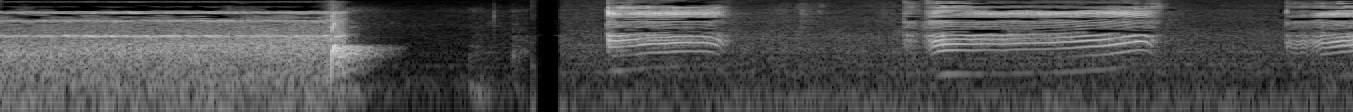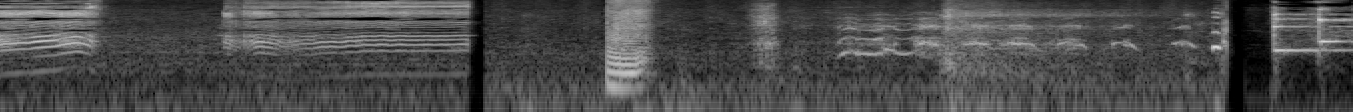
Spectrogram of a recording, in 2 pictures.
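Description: A cat chirping in four short bursts about a second apart, each a run of quick rising chirps, then one loud falling cry and a few softer calls. At the start a steady hiss with high whining tones cuts off a little over a second in.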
